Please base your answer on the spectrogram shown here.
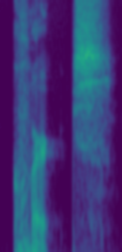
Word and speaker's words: quirks: Quirks. Quirks. So imagine the word work Mm-hmm. and then put a Q in the front.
